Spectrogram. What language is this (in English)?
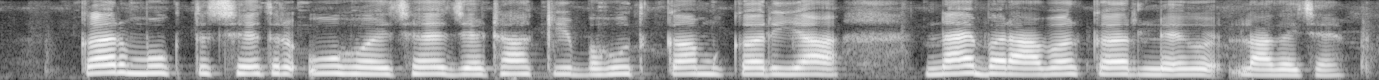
Maithili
